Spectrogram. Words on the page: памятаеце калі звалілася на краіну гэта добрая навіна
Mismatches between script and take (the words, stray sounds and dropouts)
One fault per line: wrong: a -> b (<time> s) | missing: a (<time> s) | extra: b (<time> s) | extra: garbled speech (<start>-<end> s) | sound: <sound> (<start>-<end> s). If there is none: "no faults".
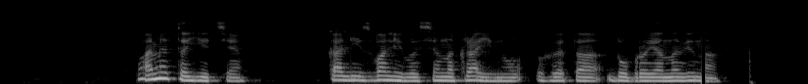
sound: dropout (7.0-7.1 s)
